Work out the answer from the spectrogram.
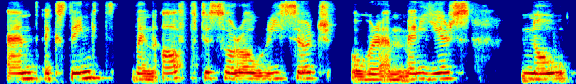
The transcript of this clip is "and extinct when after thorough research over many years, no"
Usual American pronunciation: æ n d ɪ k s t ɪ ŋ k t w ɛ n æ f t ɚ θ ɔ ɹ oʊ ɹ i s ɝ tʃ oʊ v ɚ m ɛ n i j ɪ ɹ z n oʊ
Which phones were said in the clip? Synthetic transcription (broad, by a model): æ n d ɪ k s t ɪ ŋ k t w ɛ n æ f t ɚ s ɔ ɹ oʊ ɹ i s ɝ tʃ oʊ v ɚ m ɛ n i j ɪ ɹ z n oʊ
